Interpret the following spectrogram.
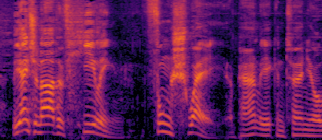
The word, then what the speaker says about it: Feng Shui: that correctly yes it's fun that's the Mandarin pronunciation that's right and what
